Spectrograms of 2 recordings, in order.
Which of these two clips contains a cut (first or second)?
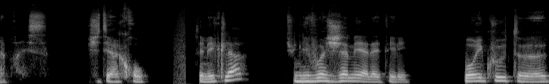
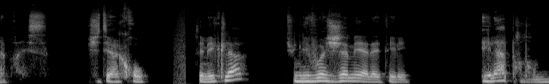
first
